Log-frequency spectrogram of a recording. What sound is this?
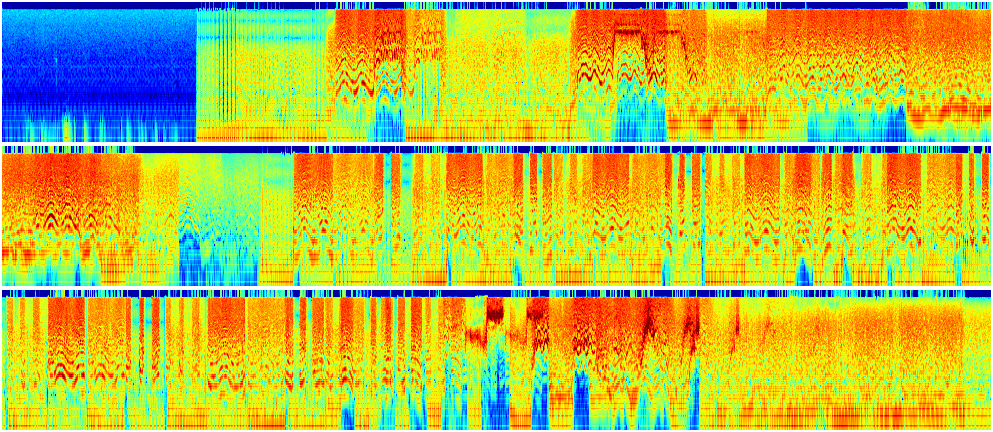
Uncut Synth
Last night I finished these but actually i did them months and months ago... Pills.... ahh those damn little tablet that we think make everything O.K. But really painkillers only temporarily seperate that part of our body that feels from our nervous system... Is that really what you want to think ? Ahh. . Puppy love..... Last night was so...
